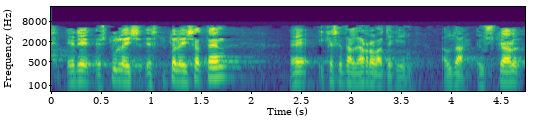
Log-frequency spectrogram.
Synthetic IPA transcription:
eɾe̞ʔsuest̪ut̪e̞laisat̪e̞n | ikaske̞t̪alearo̞β̞at̪e̞kin | a̰wðae̞wskal

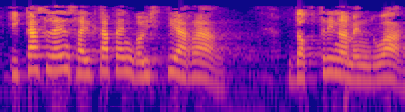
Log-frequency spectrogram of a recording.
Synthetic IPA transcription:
ikazle̞ːnsajlt̪ape̞ŋɡo̞jst̪iara | ðo̞kt̪ɾiname̞nd̪ua

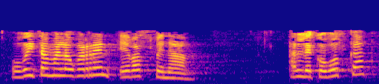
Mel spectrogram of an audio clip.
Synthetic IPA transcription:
o̞ɣ̞e̞jt̪aːmalawɣare̞ne̞β̞aspe̞na | ald̪e̞ko̞βo̞skak

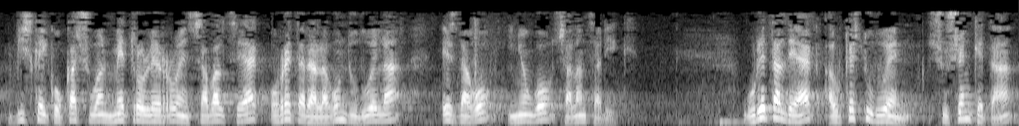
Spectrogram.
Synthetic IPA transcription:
biskajko̞kasuamːe̞t̪ɾo̞le̞ro̞e̞nsaβalt͡se̞ako̞re̞t̪aɾalaɣ̞und̪uðue̞la | e̞zd̪aɣ̞o̞iɲo̞ŋɡo̞salant͡saɾḭk | ɡuɾe̞t̪ald̪e̞aka̰wɾke̞st̪uðue̞nsuse̞ŋke̞t̪a

